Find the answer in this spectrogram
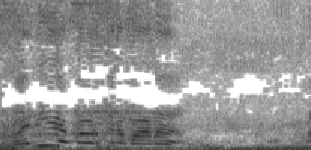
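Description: A steady low rumble of road traffic under a man's voice, which speaks for about the first second and then drops away, leaving the traffic.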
